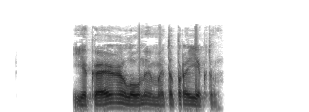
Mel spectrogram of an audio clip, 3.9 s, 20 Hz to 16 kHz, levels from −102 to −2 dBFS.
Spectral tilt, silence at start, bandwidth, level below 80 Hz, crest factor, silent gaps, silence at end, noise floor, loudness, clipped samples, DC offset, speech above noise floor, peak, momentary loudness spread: -7 dB/octave; 0.95 s; 7.2 kHz; -58 dBFS; 16 dB; none; 1.15 s; under -90 dBFS; -16 LUFS; under 0.1%; under 0.1%; over 74 dB; -2 dBFS; 17 LU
